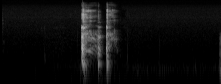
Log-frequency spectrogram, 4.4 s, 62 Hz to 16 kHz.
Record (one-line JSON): {"cough_length": "4.4 s", "cough_amplitude": 27873, "cough_signal_mean_std_ratio": 0.19, "survey_phase": "beta (2021-08-13 to 2022-03-07)", "age": "18-44", "gender": "Male", "wearing_mask": "No", "symptom_headache": true, "symptom_onset": "4 days", "smoker_status": "Never smoked", "respiratory_condition_asthma": false, "respiratory_condition_other": false, "recruitment_source": "REACT", "submission_delay": "4 days", "covid_test_result": "Negative", "covid_test_method": "RT-qPCR", "influenza_a_test_result": "Negative", "influenza_b_test_result": "Negative"}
